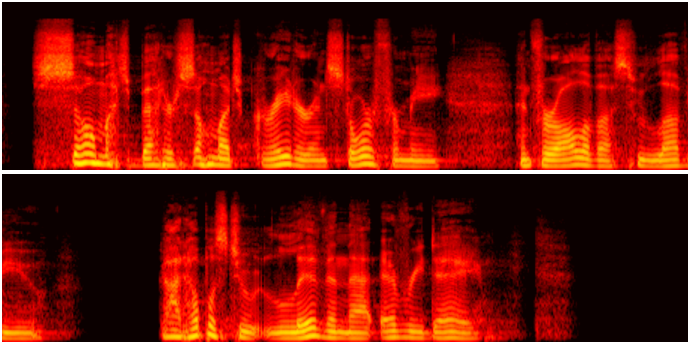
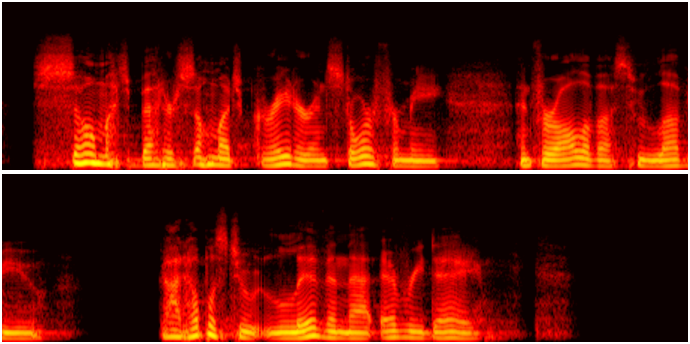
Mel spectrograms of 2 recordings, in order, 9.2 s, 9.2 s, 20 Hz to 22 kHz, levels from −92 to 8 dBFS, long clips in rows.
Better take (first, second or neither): first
